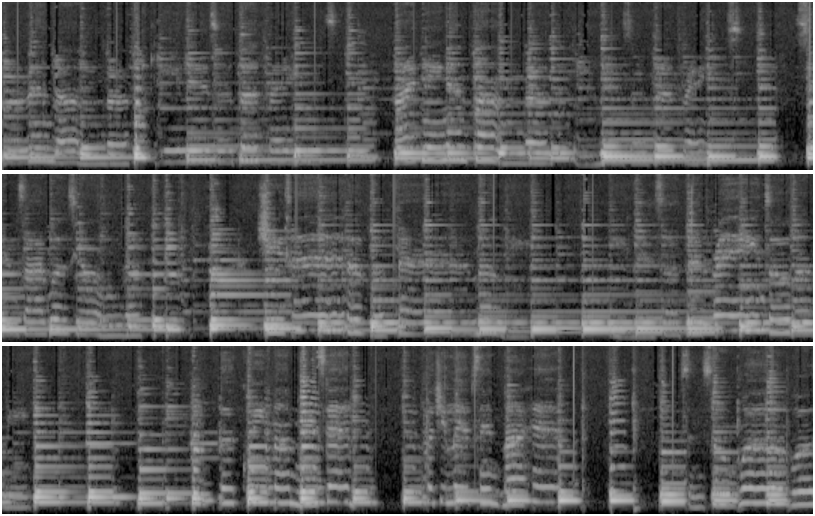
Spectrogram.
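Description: Ukulele strummed in a steady rhythm, playing a song's chords with short breaks between phrases.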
